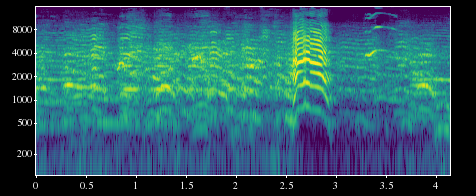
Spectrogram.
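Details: Black-tailed gull colony on Kabushima, Hachinohe, Aomori, Japan, 10 June 2020, chicks present, GoPro HERO8 recording; steady background of mewing calls, then one loud, close, downward-arched cry just past midway.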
